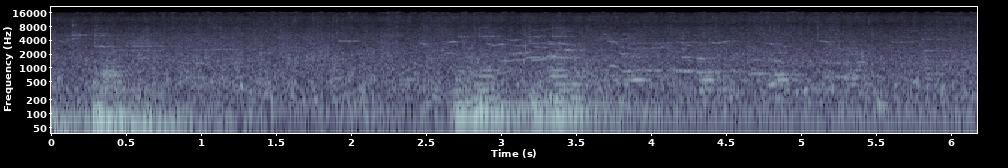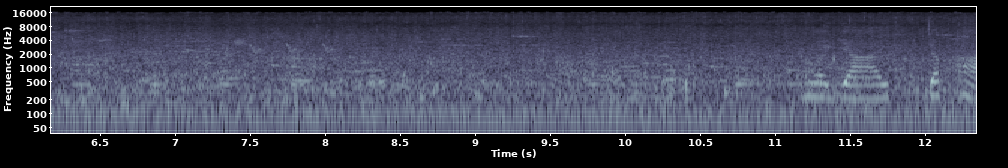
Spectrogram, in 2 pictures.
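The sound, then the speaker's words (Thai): A stream, where an old woman is washing clothes on the bank, flows steadily for the whole stretch, a continuous babbling and trickling of water at an even, moderate loudness with a few brief splashy swells. “วันหนึ่ง ขณะที่ยายกำลังซักผ้าอยู่ริมลำธาร”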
